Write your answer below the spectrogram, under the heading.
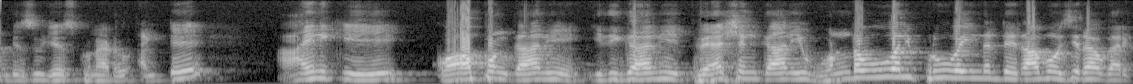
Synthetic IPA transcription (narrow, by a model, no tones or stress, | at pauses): ɐmisut͡ʃe̞ːsu̥kunːaːɽuʔɐɳʈe̞ː | a̰ːjɐnɐkikɔːpɐmkaːniːd̪iɡaːniːd̪ʋɛːʂɐŋkaːniuɳɖɐwuɐnipɾuːʋɐjind̪ɐɳʈ̬e̞ːɾaːmoːd͡ʒiːɾaːwuɡaːɾik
